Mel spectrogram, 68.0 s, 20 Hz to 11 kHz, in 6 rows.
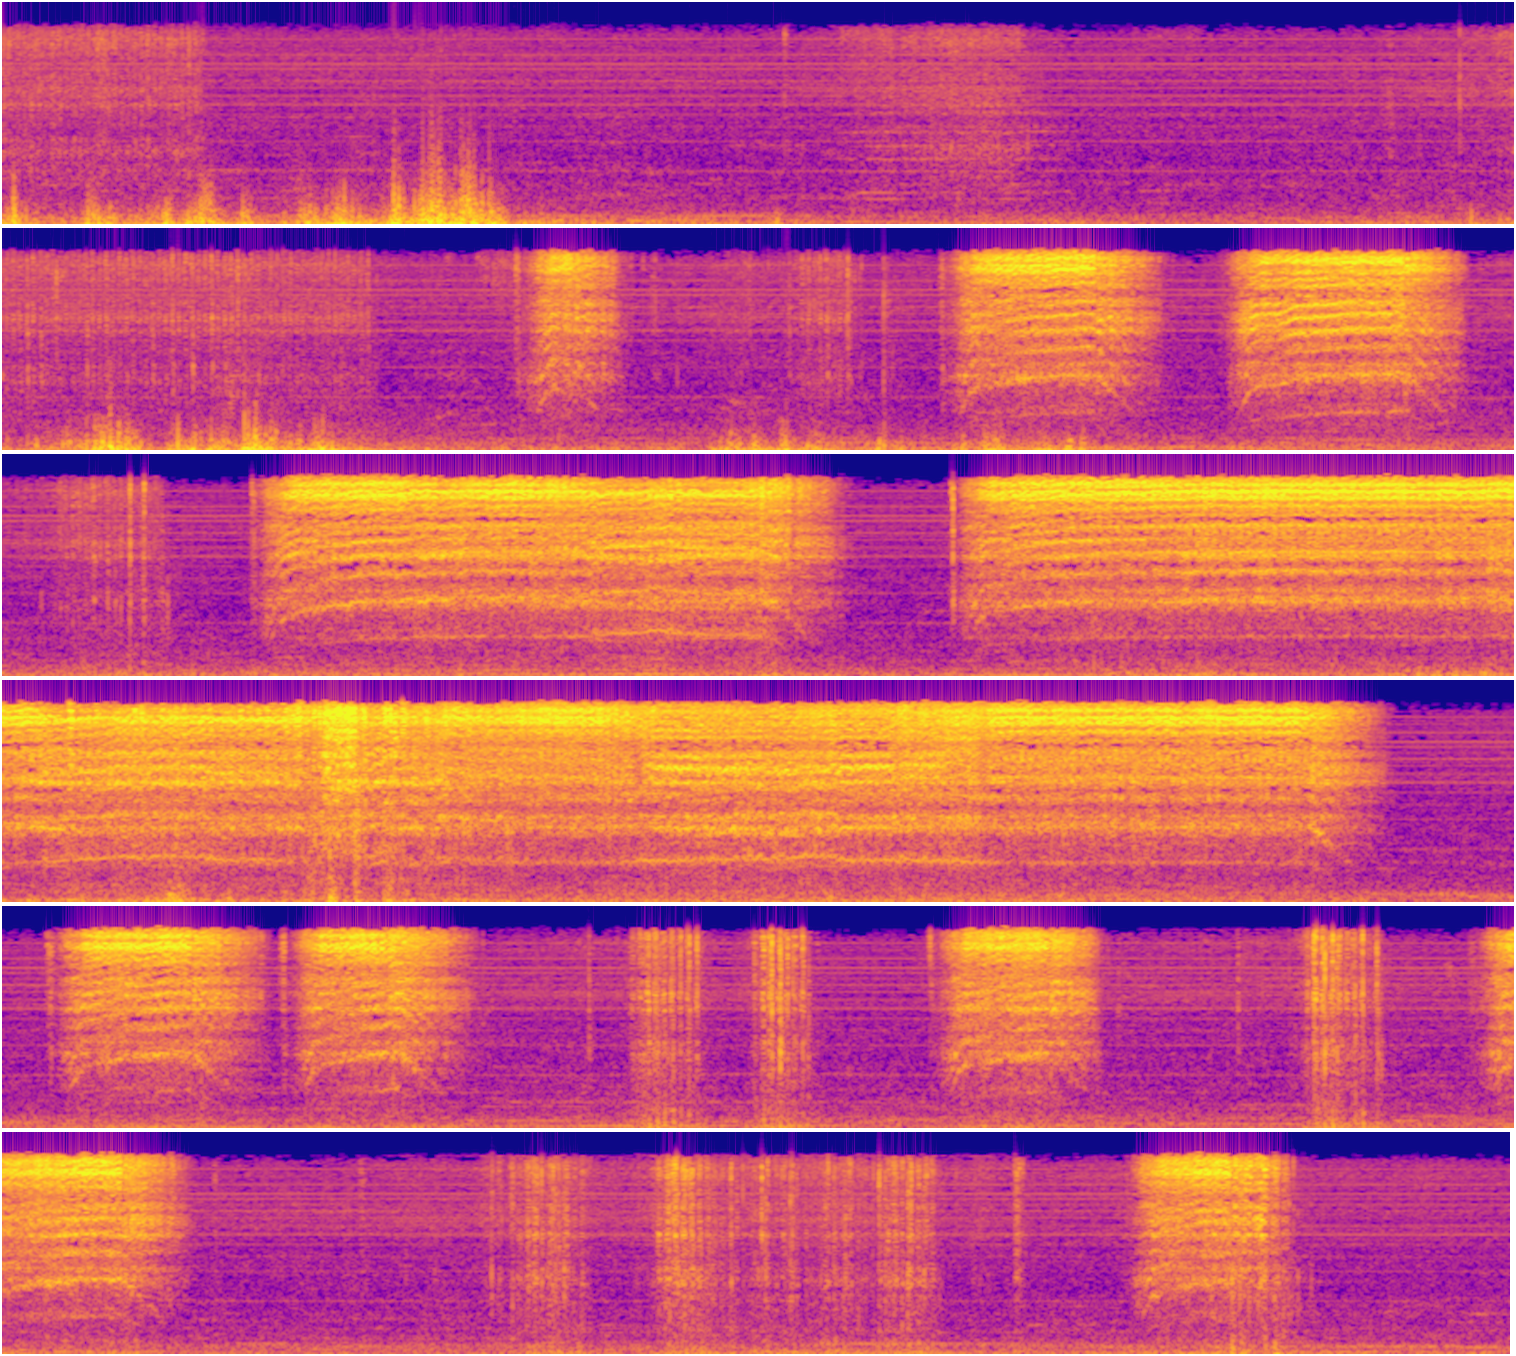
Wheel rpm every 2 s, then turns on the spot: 10, 0, 0, 0, 0, 10, 20, 20, 10, 80, 80, 20, 90, 160, 50, 140, 160, 160, 180, 160, 160, 140, 20, 90, 30, 10, 60, 10, 80, 0, 10, 20, 40, 10.
0-2 10-16 22-24 50-52 54-56 60-64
